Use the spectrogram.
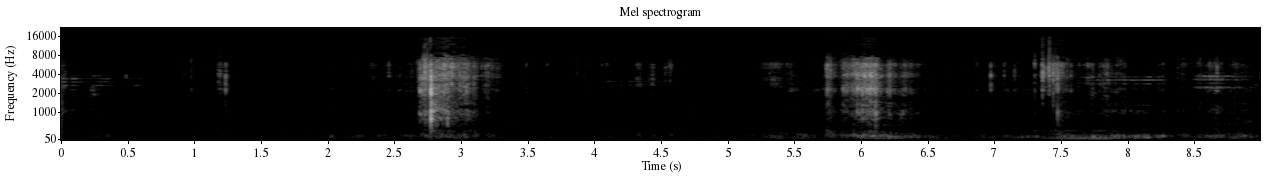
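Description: Fingertips scoop and squeeze loose green crystalline para-dichlorobenzene powder from crushed mothball cakes in a black round bowl. Bright, gritty crunches and scrapes come in short bursts between quiet pauses, with the sharpest crunch early on and a longer, rustling scrape toward the end.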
